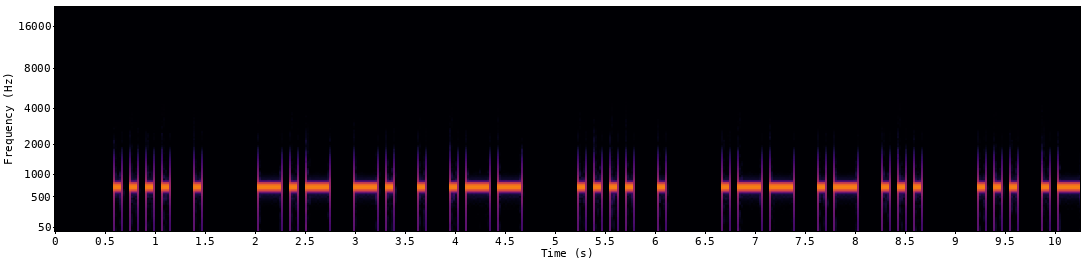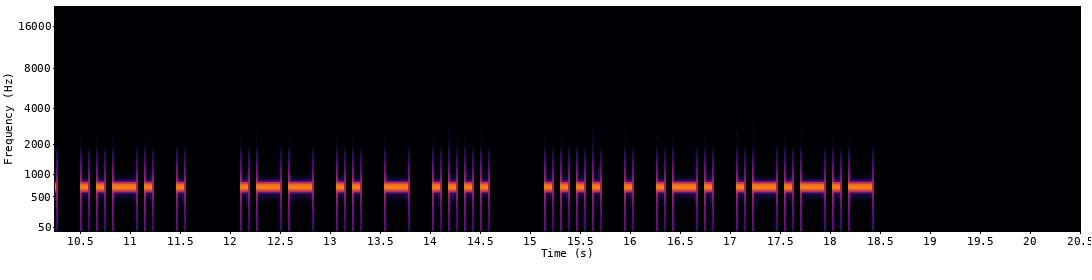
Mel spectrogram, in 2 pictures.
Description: Morse code, heard as a keyed tone, about 15 wpm, 700 Hz. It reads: HE KNEW HE WAS SAFE WITH HER.
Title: Sentences from Top 900 Words 15wpm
